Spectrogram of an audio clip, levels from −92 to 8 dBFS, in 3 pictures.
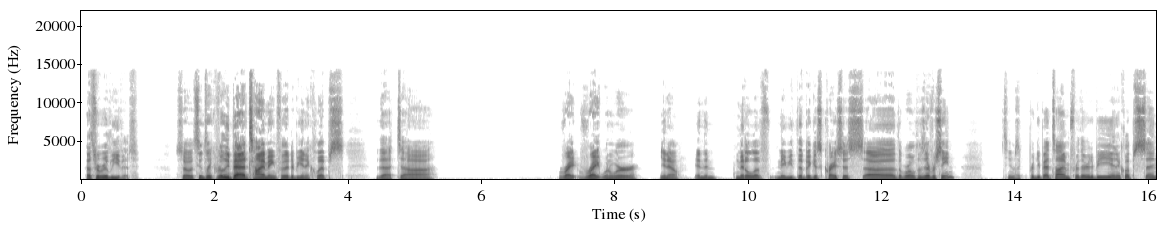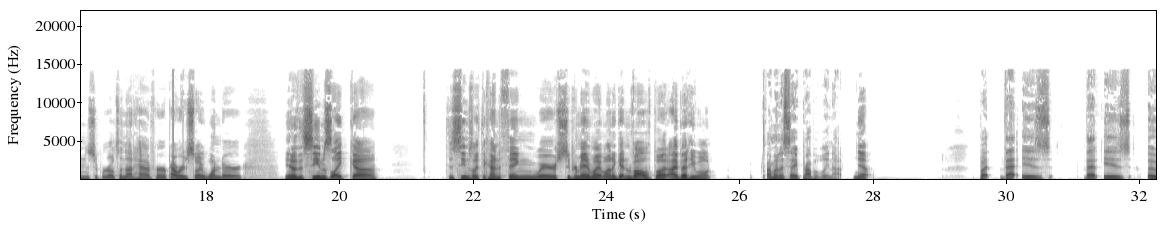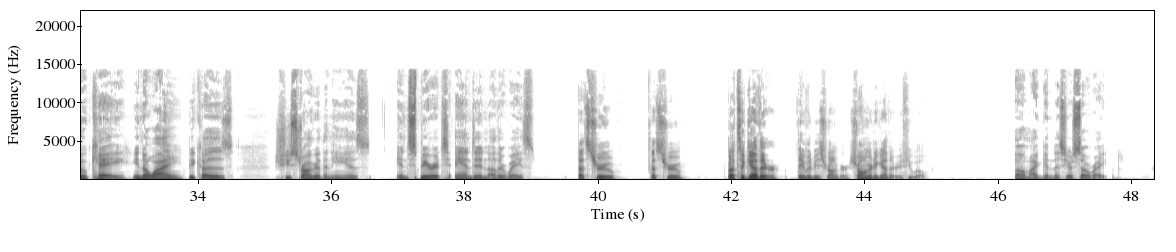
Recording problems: none

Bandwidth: 14.5 kHz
